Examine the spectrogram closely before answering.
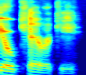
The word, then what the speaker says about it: Okereke: Giants linebacker Bobby Okereke. I think that's how it's pronounced.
